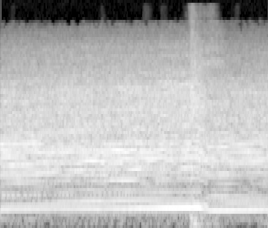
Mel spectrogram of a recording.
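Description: A supertourer race car engine in Assetto Corsa holds a steady, buzzing rev that dips sharply near the end, heard close and alone.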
